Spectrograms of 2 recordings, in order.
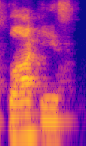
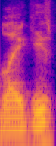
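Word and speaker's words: Blakeys: I mean, they're called Blakies, but that's all right. Oh. Oh, I'm sorry. Sorry. Blakies. It's a pronunciation thing, I guess. You know, they say it one way in Japan, they say it another way in America.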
